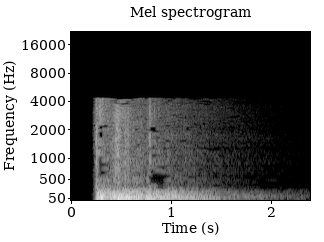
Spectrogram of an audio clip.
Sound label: fire attack contact up; krofdor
